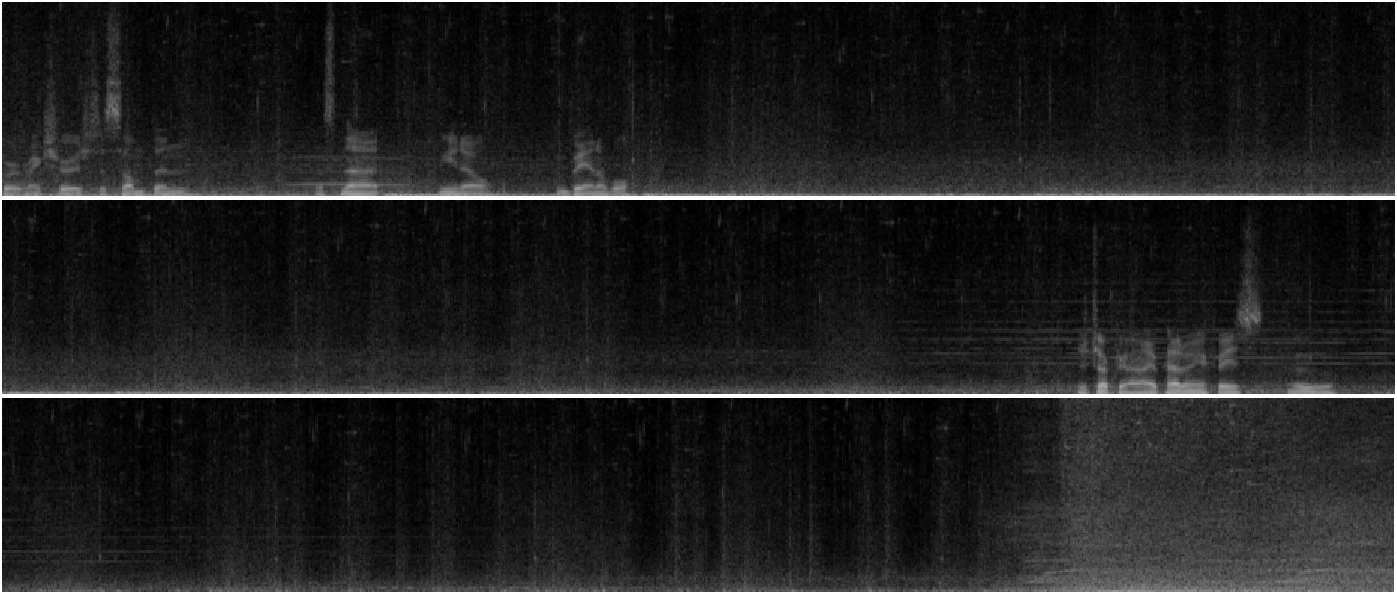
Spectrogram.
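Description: A horse gallops steadily over snow.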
